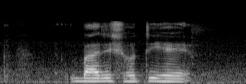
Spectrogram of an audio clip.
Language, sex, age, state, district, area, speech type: Urdu, male, 18-30, Uttar Pradesh, Muzaffarnagar, urban, spontaneous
